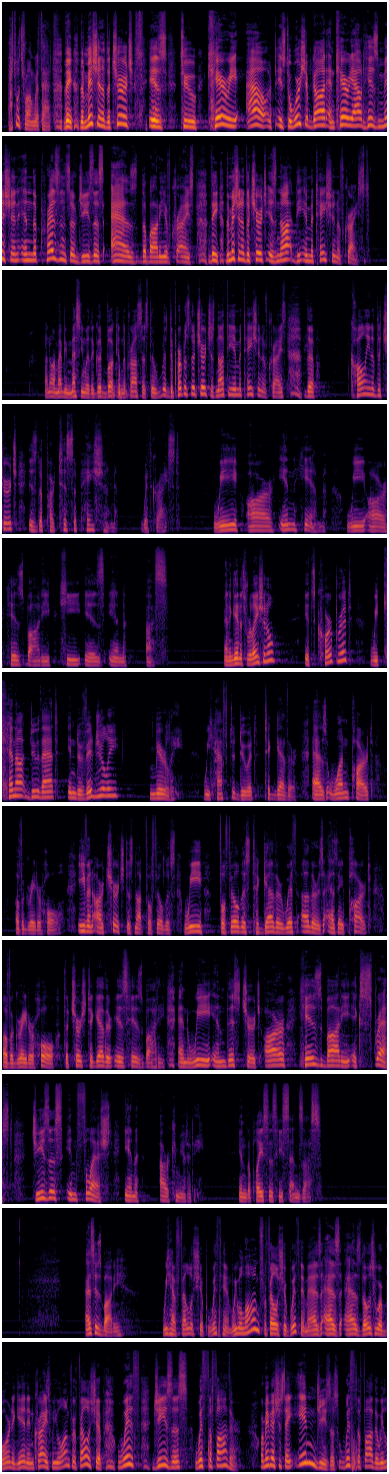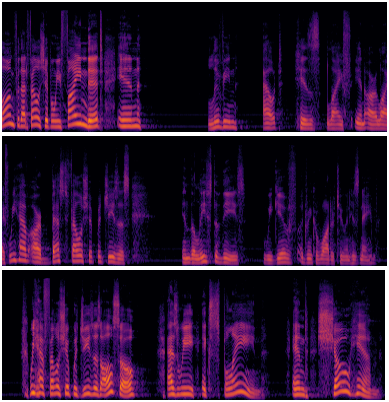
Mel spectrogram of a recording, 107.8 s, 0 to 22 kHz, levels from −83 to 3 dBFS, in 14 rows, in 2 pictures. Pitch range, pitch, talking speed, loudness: 130-180 Hz, 155 Hz, 145 wpm, -31 LUFS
